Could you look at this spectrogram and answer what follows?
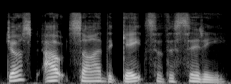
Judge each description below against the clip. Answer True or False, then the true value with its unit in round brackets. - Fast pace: False (180 wpm)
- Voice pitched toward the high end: False (145 Hz)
